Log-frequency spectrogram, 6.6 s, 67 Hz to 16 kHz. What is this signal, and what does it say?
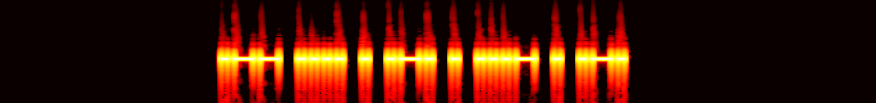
Morse code, heard as a keyed tone, about 25 wpm, 690 Hz. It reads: WHEREVER
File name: 8 Letter Words - First 3 Letters Given - 25wpm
